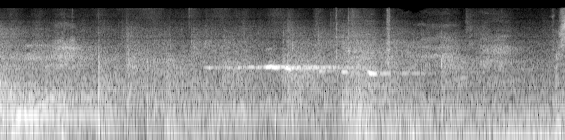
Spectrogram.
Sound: whitsling

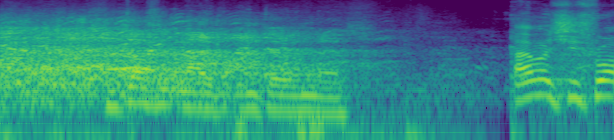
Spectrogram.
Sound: laughter

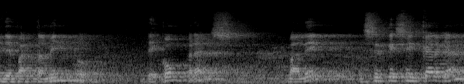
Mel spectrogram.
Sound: Spanish

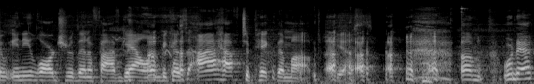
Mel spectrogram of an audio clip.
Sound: laughter

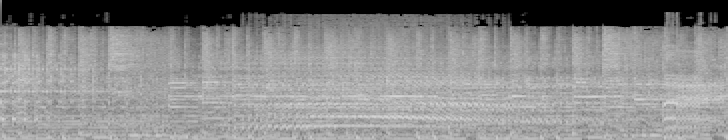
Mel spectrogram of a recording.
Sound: low ominous huh

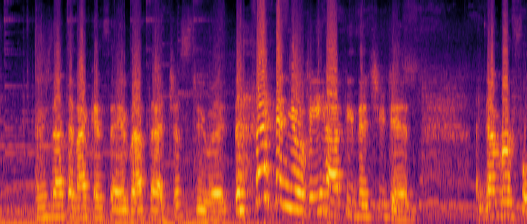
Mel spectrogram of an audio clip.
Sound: laughs

